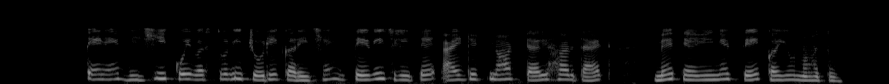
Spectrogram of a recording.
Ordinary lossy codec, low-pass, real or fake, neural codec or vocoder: none; 5.4 kHz; fake; codec, 24 kHz, 1 kbps, SNAC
